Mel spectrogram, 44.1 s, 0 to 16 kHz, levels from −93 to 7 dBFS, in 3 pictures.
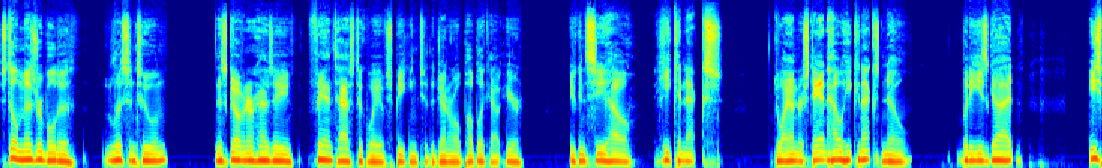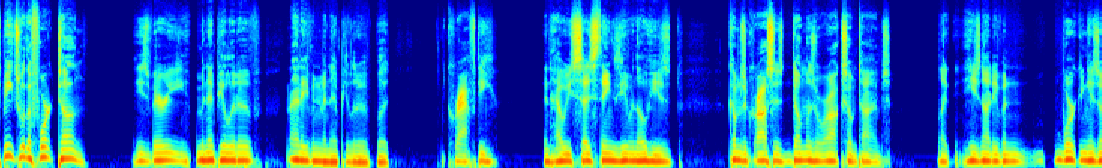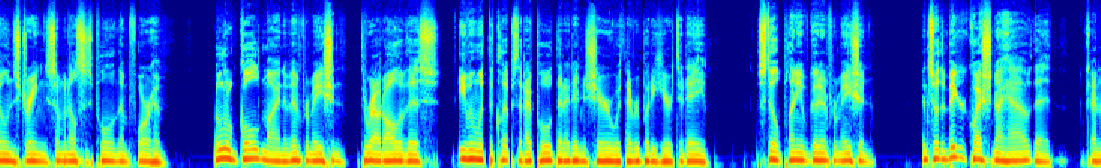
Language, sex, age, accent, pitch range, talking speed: English, male, 20-39, American, 100-120 Hz, 165 wpm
